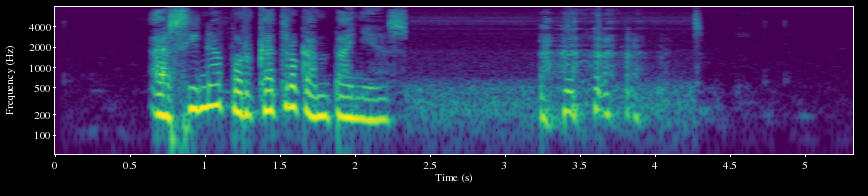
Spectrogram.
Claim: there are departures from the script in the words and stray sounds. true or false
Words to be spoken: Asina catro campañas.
true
